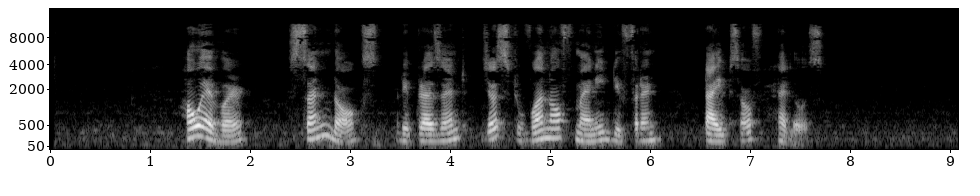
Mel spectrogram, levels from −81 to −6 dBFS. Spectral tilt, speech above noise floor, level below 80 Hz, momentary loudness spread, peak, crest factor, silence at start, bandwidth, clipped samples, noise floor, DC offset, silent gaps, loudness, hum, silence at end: -4.5 dB/octave; 38 dB; -62 dBFS; 15 LU; -4 dBFS; 22 dB; 1.35 s; 11.5 kHz; under 0.1%; -61 dBFS; under 0.1%; none; -24 LUFS; none; 1.35 s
